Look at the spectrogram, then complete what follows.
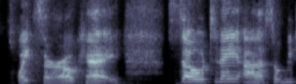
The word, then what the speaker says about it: Schwytzer: Schwytzer. Schwytzer, okay.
